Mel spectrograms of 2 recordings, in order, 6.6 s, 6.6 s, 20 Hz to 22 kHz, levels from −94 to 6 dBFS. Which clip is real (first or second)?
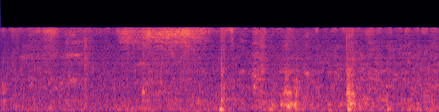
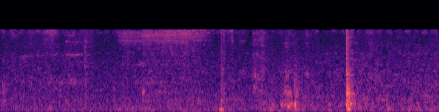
second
